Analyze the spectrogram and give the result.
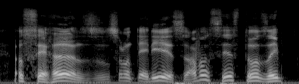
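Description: The voice carries vocal fry and moves at a fairly slow pace. The background is quiet. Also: man. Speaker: radio host. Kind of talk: radio show chat with dedications. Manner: animated.

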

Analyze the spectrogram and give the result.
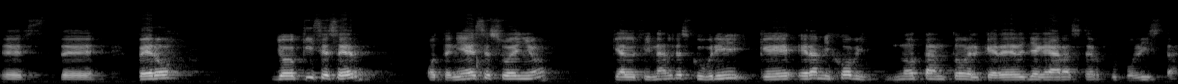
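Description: Speaking at a very slow pace, the man keeps a medium pitch with ordinary variation. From Mexico, Guadalajara. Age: 40s. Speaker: business leader. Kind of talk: interview.

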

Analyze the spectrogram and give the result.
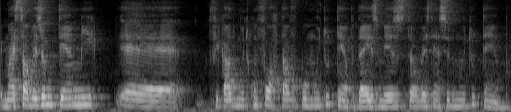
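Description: Pitched high for a man, his voice moves at a moderate pace with audible room echo. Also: ordinary pitch variation. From Brazil. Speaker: podcast host. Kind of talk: casual chat. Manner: halting.

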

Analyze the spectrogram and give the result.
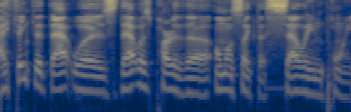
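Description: A man speaks at a medium pitch. His pace is moderate. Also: ordinary pitch variation.

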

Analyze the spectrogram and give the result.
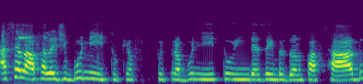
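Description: This woman's voice is high-pitched. She talks at a very fast pace. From interior of São Paulo state, Brazil. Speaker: podcast host, travel journalist. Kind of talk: casual chat. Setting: remote recording from home.

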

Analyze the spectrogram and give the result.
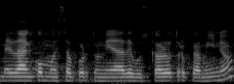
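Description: A woman's voice at a medium pitch. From Mexico. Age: 20s. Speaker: chef and restaurant owner. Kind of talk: interview.

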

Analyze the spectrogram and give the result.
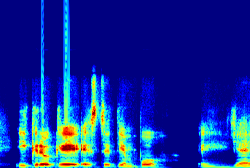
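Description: The speaker is a woman with a very deep, low voice. Her intonation is fairly even. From Mexico, Hidalgo. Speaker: clinical psychologist, podcast co-host. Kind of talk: casual podcast conversation.

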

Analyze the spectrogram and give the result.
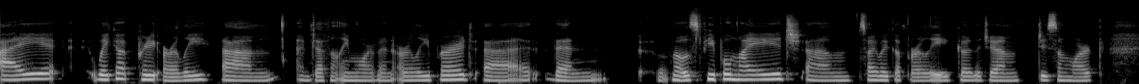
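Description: This woman has a plain, everyday voice with a medium pitch. She talks at a fairly slow pace with fairly even intonation. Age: 20s. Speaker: Bitcoin educator. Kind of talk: interview.

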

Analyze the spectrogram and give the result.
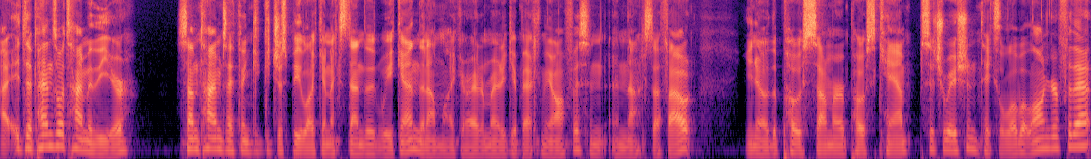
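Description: With an American accent, a man with a fairly low pitch talks at a very fast pace with lively intonation, on a very clean recording with a silent background. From Chicago. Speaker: podcast host. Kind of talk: casual podcast chat.

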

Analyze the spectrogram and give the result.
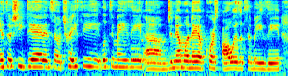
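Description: Over noticeable background noise and audible room echo, a woman talks with a fairly high pitch. Her intonation is fairly even, with hardly any pauses. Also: moderate pace. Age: 30s. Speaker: podcast co-host. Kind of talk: casual chat.

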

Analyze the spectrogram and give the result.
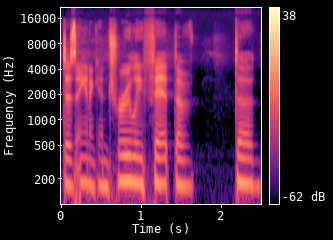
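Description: A woman speaks with a fairly low pitch and a dark, mellow tone in a monotone, flat intonation. The very clean recording has a silent background and a dry, close sound with no echo. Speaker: podcast host. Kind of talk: casual chat. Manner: playful, bantering.

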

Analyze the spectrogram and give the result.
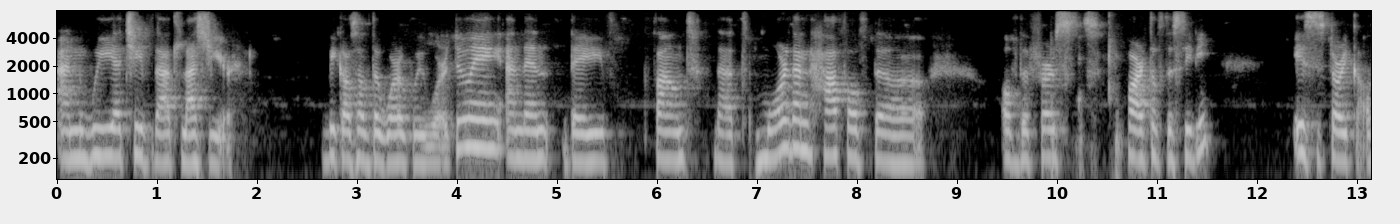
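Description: A woman with a Spanish accent speaks fairly slowly with long, frequent pauses, her medium pitch and fairly even intonation. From Mexico. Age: 30s. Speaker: architect. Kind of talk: interview.

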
